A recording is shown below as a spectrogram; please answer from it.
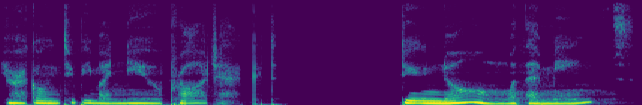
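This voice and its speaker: A woman playing a cruel, capricious empress in an ASMR roleplay, whispering in a slow, teasing, domineering way. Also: fairly low pitch, steady tone, dark tone, exaggerated voice. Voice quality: breathy whisper.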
